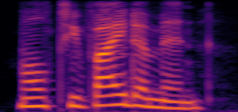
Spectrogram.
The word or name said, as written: multivitamin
